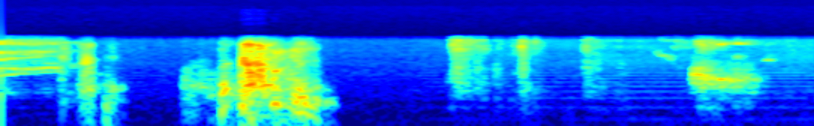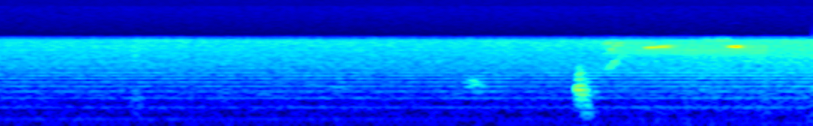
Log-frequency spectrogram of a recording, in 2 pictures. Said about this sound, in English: Sorry, was everybody waiting for me to cough up a bunch of phlegm? Were you guys like listening like a bad YouTube video? What, to your coughing? Yeah. We were rooting that you'd make it through.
